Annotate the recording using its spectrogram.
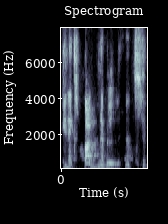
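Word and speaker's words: inexpugnable: a very strange language you normally pronounce it inexpectable but the G is not pronounced okay so just one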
